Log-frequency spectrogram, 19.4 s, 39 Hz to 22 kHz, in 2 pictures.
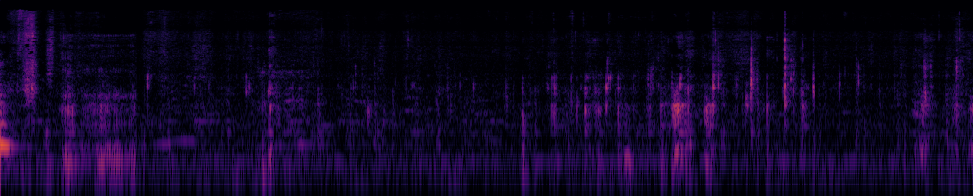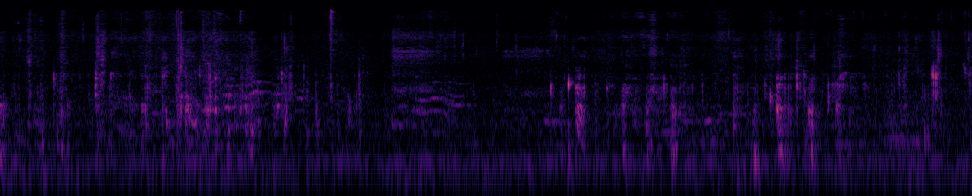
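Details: Pug puppies, including a male Pug born September 2015, chomp and lick loudly at homemade dog-safe chicken, with wet smacking bursts and soft snorts, while the owner quietly gives wait, sit and paw commands.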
